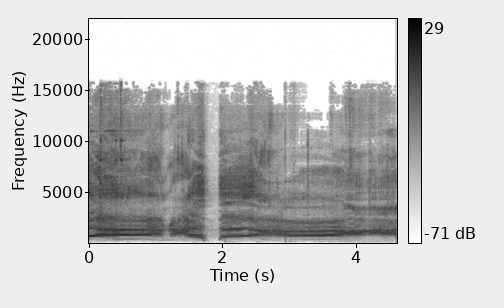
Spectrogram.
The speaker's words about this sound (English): All right. Will Smith scream.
